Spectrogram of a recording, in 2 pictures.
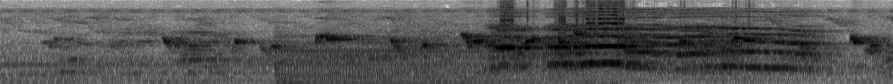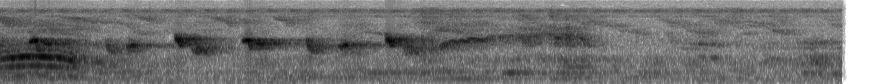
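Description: Birds chirping and calling in quick short notes, with a louder burst of calls about three seconds in; the sound cuts off abruptly near the end.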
